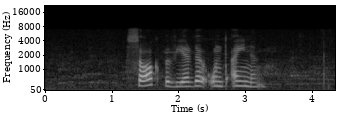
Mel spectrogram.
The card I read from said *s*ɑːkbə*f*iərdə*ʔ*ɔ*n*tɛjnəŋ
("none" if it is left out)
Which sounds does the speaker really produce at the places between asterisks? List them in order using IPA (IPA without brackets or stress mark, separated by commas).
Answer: s, v, ʔ, n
